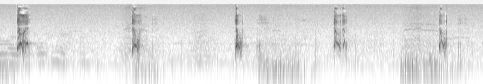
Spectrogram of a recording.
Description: ...... My baby has hiccups ..... sounds like a little puppy lol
